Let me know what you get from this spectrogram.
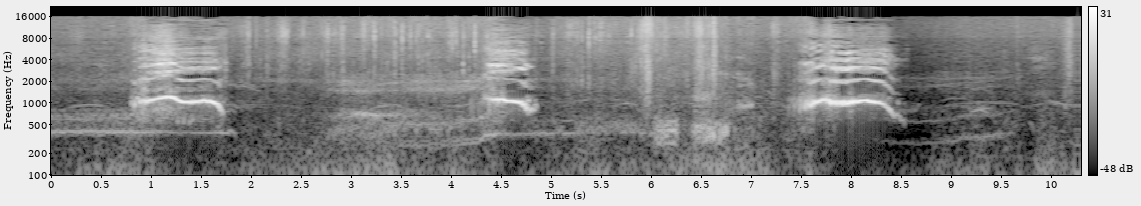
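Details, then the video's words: Harp seal pup, white-coated, said to be looking for its mother, gives three wailing, baby-like cries that rise then fall, about one every three and a half seconds, over a low wind rumble. "Baby Snow White Seal Looking For her Mother"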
